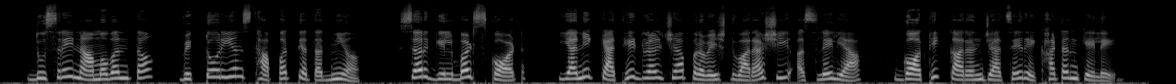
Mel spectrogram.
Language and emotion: Marathi, neutral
